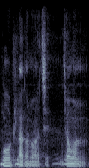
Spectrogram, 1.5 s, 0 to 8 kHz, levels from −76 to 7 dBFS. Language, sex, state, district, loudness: Bengali, male, Tripura, West Tripura, -22 LUFS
